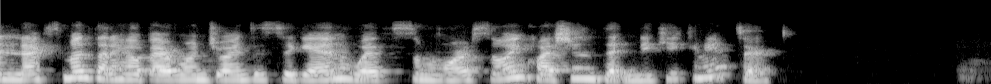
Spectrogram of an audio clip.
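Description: A young woman talks cheerfully into a microphone over an online call.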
